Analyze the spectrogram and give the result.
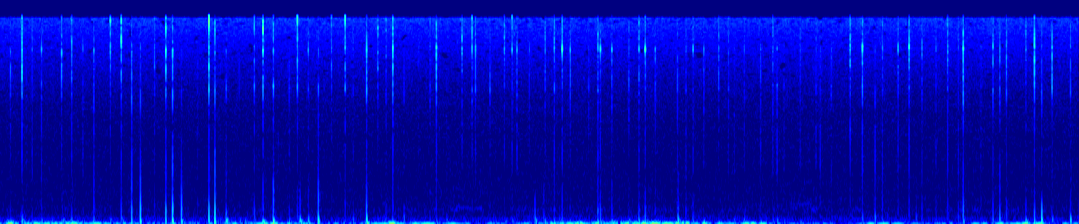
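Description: Long red nails rapidly tap a full mini glass Nutella jar with a white plastic lid, striking both the glass and the label. The result is a quick, uneven patter of short, crisp clicks over a faint low hum.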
